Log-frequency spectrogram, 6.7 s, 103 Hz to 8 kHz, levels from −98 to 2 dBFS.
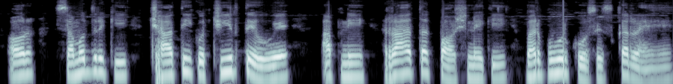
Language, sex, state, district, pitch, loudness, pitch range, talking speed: Hindi, male, Uttar Pradesh, Hamirpur, 160 Hz, -15 LUFS, 140-175 Hz, 160 wpm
